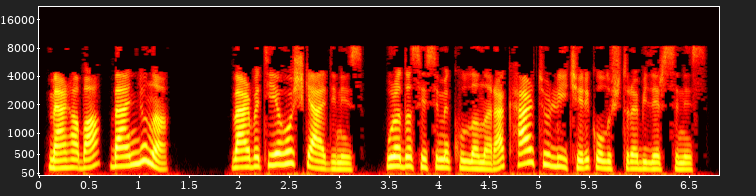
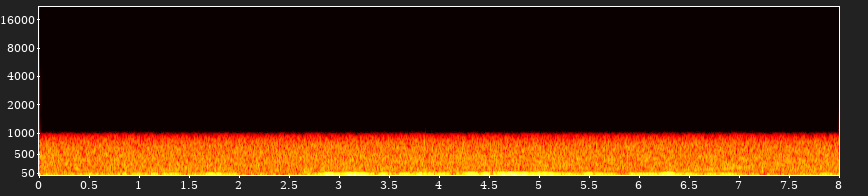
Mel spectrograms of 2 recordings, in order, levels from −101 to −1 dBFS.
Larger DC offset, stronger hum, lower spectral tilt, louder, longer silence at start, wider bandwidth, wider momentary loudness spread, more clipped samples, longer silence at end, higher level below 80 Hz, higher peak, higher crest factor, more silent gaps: second, under 0.1% vs 0.4%; neither; second, -5.5 dB/octave vs -17 dB/octave; first, -18 LUFS vs -35 LUFS; about the same, 0.1 s vs 0 s; first, 8.8 kHz vs 1 kHz; first, 9 LU vs 6 LU; neither; first, 0.25 s vs 0 s; second, -54 dBFS vs -28 dBFS; first, 0 dBFS vs -10 dBFS; about the same, 18 dB vs 16 dB; neither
